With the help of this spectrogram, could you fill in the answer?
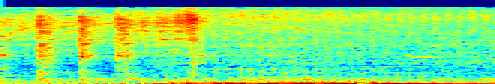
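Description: A car engine cranks over with a few quick rhythmic bursts, then catches and settles into a steady, low rumbling idle. No one speaks.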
